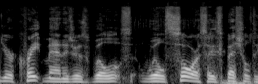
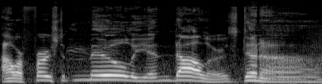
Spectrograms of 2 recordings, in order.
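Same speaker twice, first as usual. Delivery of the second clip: slow, drawn-out campy movie villain voice; 3 semitones higher, 3 dB louder than usual. Speaker doing a line in their Dr. Evil voice. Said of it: "in my Doctor Evil voice".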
